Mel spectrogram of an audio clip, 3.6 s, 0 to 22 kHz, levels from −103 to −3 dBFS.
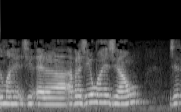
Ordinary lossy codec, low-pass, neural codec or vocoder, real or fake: MP3, 24 kbps; 7.2 kHz; none; real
